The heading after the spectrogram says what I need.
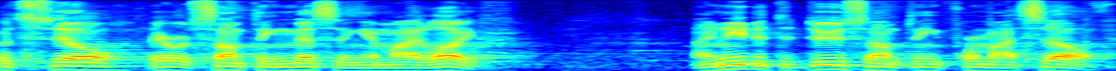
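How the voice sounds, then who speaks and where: Over noticeable background noise, a man with a fairly low voice talks at a moderate pace. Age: 60s. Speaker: GED graduate. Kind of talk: graduation speech.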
